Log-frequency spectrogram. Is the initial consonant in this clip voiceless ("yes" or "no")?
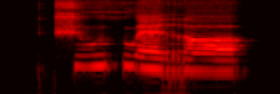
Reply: yes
